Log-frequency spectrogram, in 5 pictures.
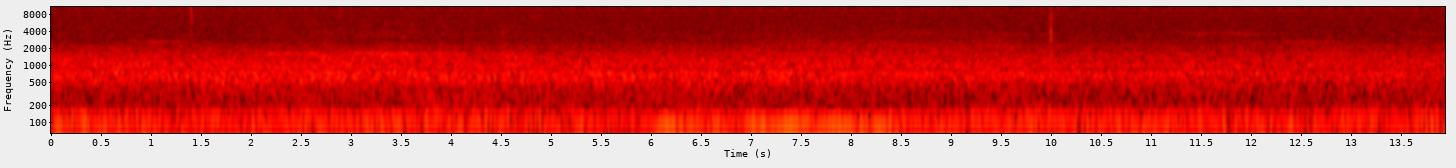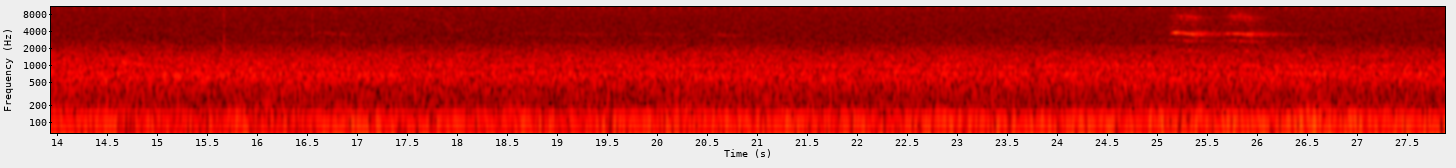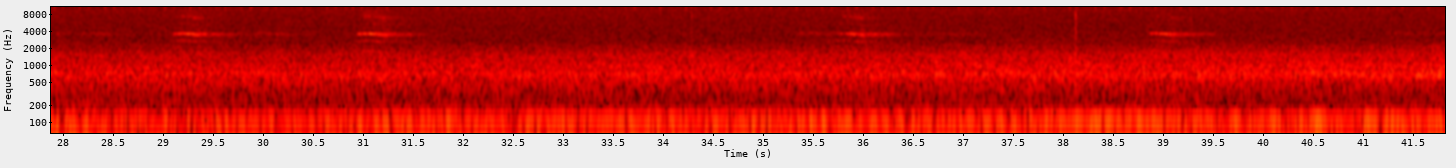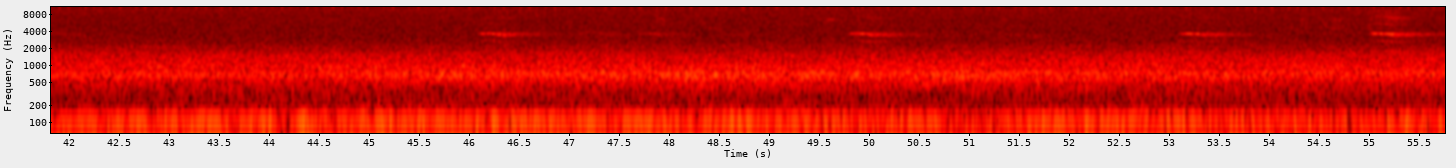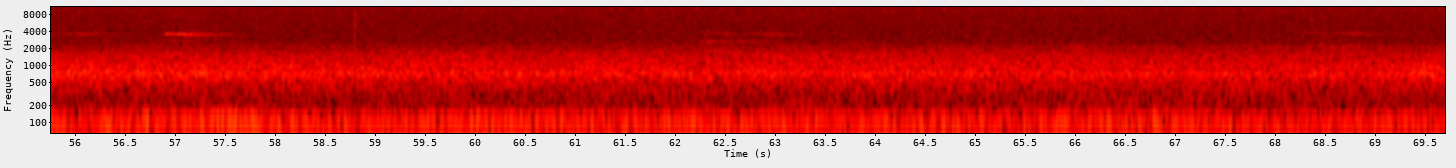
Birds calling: Blue Jay (Cyanocitta cristata), American Crow (Corvus brachyrhynchos)

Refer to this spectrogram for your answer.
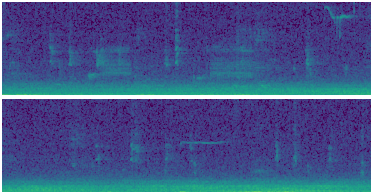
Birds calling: Brown-headed Cowbird (Molothrus ater), Red-winged Blackbird (Agelaius phoeniceus)

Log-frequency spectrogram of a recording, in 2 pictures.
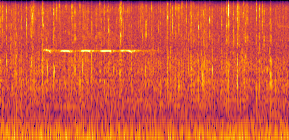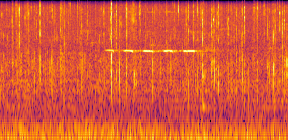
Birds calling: Tufted Titmouse (Baeolophus bicolor)

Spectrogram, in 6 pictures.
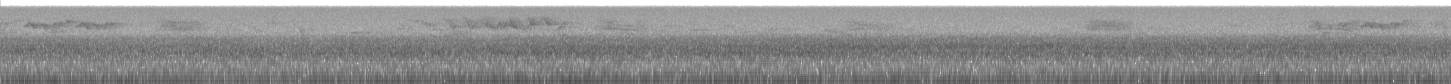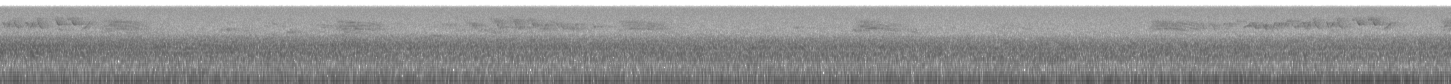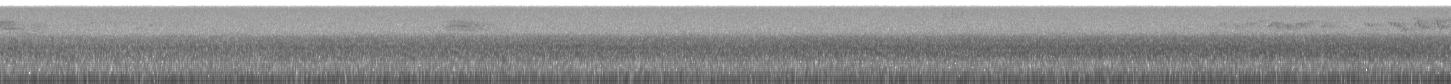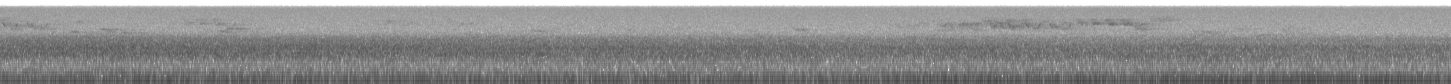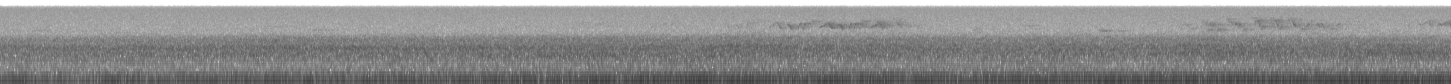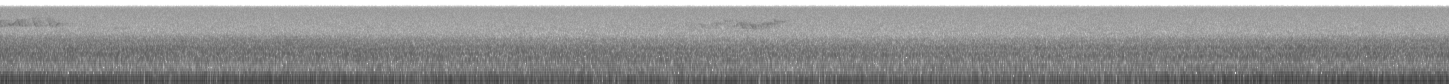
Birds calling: Yellow Warbler (Setophaga petechia), Gray Catbird (Dumetella carolinensis), Common Yellowthroat (Geothlypis trichas), Chestnut-sided Warbler (Setophaga pensylvanica)

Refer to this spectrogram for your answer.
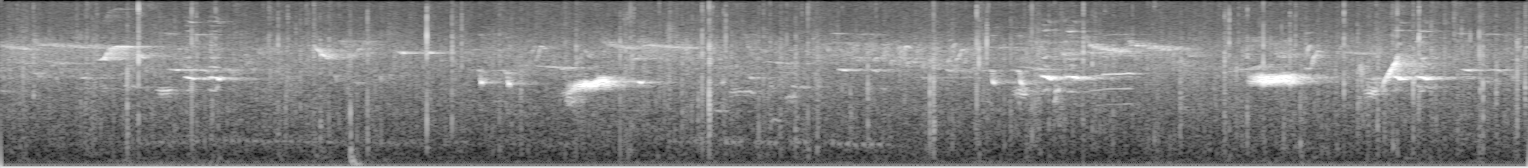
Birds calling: Iiwi (Drepanis coccinea), Omao (Myadestes obscurus), Hawaii Creeper (Loxops mana)

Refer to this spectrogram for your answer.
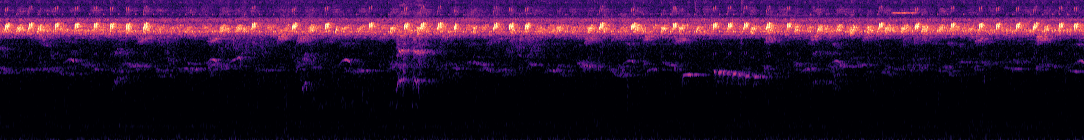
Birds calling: Red-bellied Macaw (Orthopsittaca manilatus), Hauxwell's Thrush (Turdus hauxwelli), Dusky-capped Greenlet (Pachysylvia hypoxantha), Black-faced Antthrush (Formicarius analis), unidentified bird

